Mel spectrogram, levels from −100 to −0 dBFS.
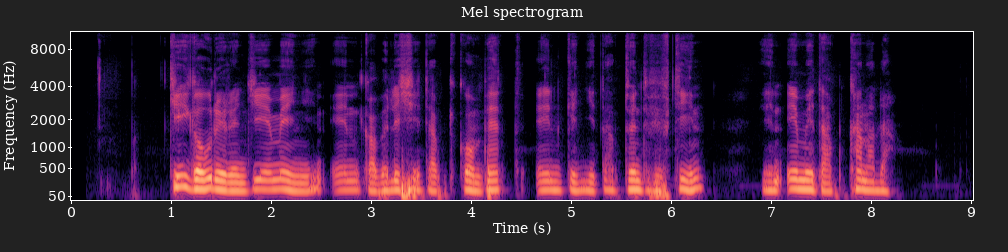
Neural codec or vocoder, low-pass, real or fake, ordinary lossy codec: none; none; real; none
